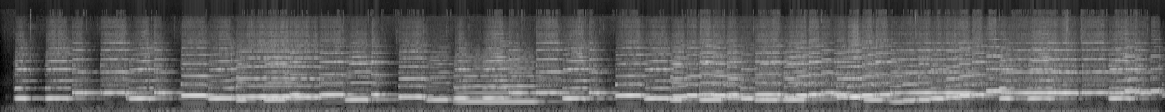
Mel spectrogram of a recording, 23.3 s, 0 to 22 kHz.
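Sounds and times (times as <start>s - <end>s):
two tenor recorders playing: 0.3s - 23.3s.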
